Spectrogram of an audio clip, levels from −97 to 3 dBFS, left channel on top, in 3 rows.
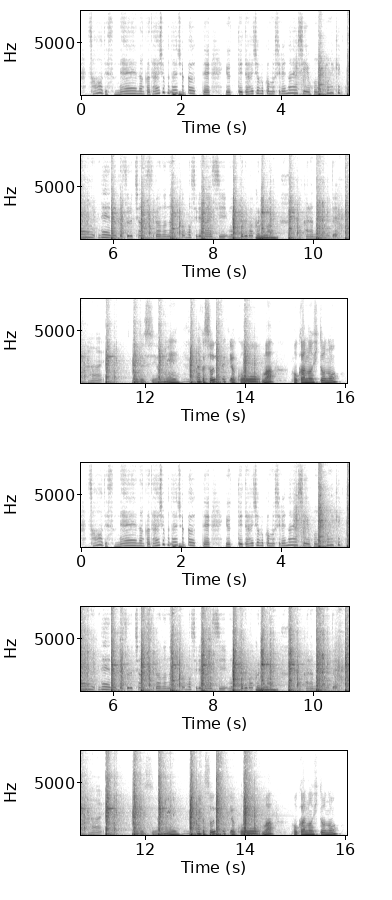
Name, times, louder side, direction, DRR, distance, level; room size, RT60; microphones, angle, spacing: voice 1, 0.0-9.2 9.5-11.2 12.7-13.1, equal, 10° right, 3.8 m, -49 dB
sound 1, 4.3-4.4 4.7-4.9 5.3-5.5 6.0-6.2 6.6-6.9 7.1-7.4 7.8-8.0 8.4-8.7 9.0-9.2 9.5-9.8 10.1-10.9 11.2-12.0 12.3-12.6 12.9-13.2 13.4-13.6 14.0-14.4, right 5 dB, 80° right, 0.5 m, -32 dB
voice 2, 8.9-9.3 11.7-12.8 13.0-14.6 14.9-15.9, left 3 dB, 45° left, 0.6 m, -32 dB
head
